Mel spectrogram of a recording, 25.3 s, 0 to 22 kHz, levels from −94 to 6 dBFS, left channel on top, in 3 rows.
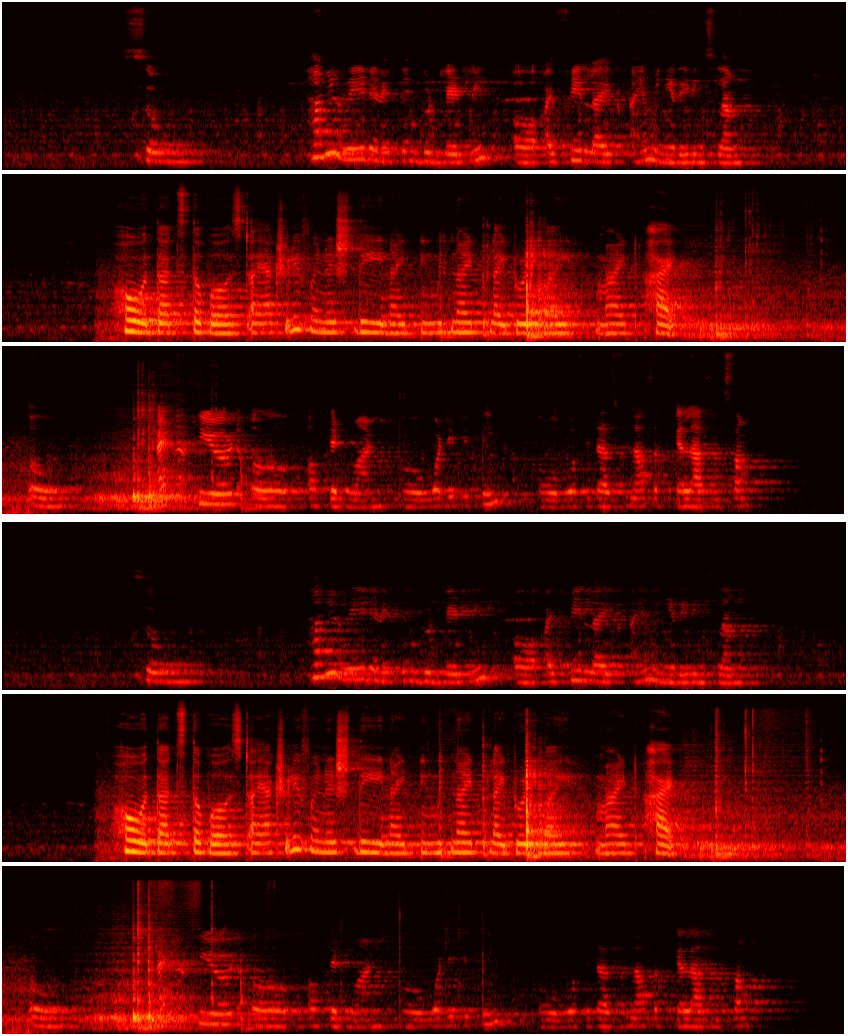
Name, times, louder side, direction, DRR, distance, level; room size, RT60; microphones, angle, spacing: voice 1, 1.4-1.9 3.1-4.8 5.1-7.4 17.1-17.5 18.4-20.6 20.9-21.3 21.7-21.8 22.3-23.3 23.6-23.9 24.2-24.4, left 3 dB, 85° left, 1.2 m, -48 dB
voice 2, 9.5-15.6 16.7-16.8, right 1 dB, 15° right, 1.3 m, -37 dB
Drawer open or close, 11.3-11.5 12.0-14.0 15.0-16.6 17.2-19.6 20.3-20.4 20.8-20.9 21.3-21.7, right 2 dB, 60° right, 3.3 m, -43 dB
23.0 x 22.0 x 8.6 m
head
